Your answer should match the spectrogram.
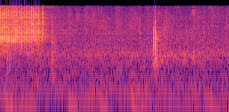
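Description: Bicycle rear-hub freewheel buzzing briefly as the tri bike coasts past, on a DT Swiss rear wheel, over background music with a steady low beat; a sharp click about one and a half seconds in.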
